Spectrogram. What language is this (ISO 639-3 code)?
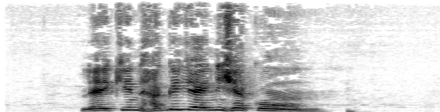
dmk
